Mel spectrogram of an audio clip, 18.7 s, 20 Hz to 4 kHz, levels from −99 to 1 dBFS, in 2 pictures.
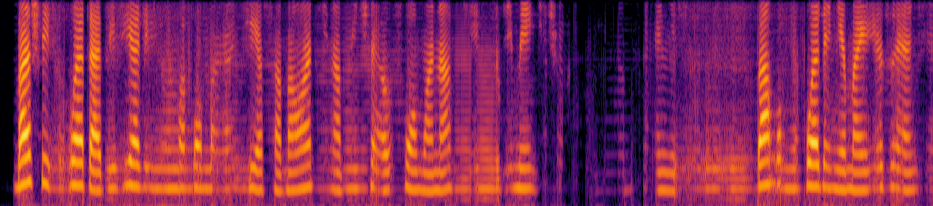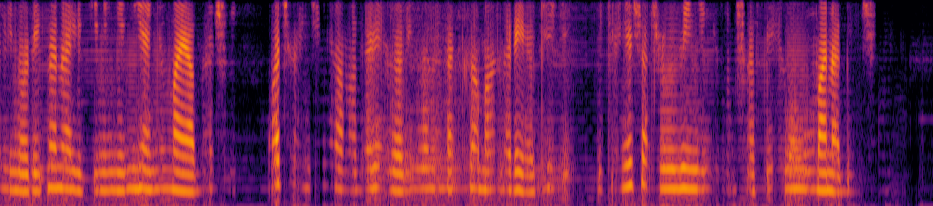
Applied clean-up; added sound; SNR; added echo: neural separator model SepFormer WHAMR!.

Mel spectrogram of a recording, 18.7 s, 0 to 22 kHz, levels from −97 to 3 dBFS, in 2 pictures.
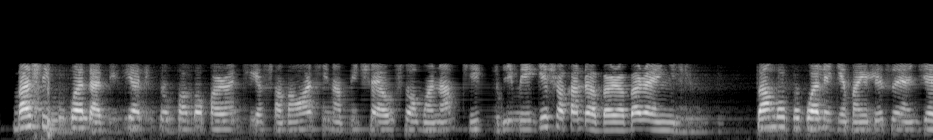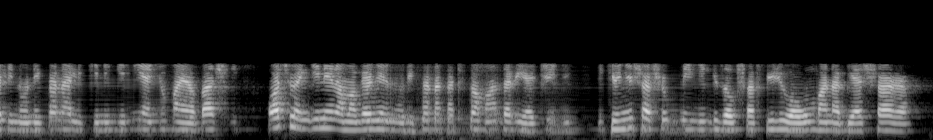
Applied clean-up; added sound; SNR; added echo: neural mask model DeepFilterNet 3.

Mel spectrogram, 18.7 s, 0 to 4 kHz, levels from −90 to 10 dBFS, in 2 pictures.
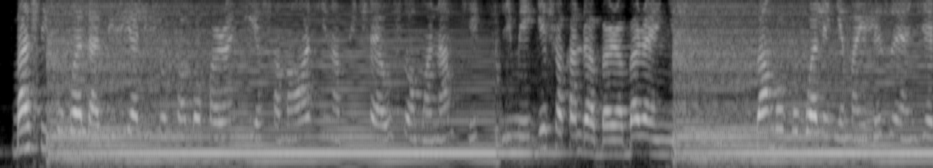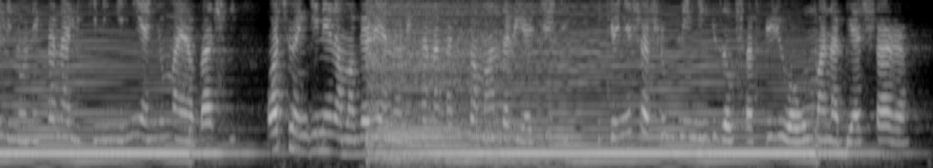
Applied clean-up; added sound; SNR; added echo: none; Electric guitar; -1 dB; reverberation time 0.4 s.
